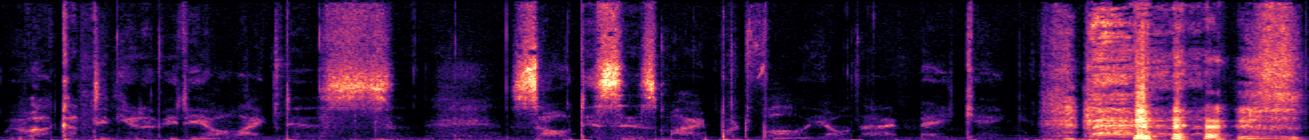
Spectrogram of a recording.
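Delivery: joking ASMR whisper; breathy mock ASMR whisper to the stream. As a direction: whisper it like a teasing ASMR video. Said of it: "it's not an A S M R video".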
